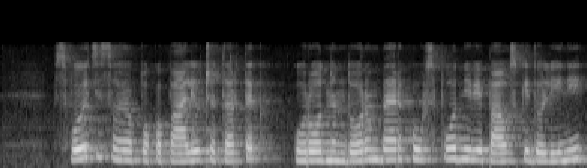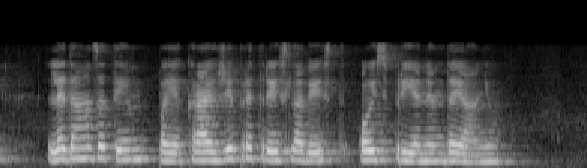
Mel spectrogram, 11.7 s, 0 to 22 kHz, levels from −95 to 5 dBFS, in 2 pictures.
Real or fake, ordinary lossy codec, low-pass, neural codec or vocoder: real; none; 7.2 kHz; none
